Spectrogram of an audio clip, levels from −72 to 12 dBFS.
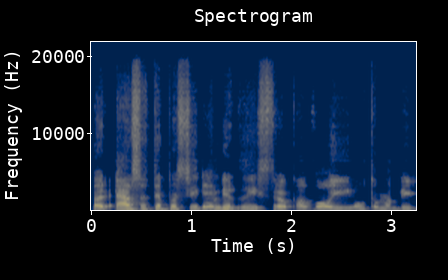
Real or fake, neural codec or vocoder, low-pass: fake; codec, 44.1 kHz, 2.6 kbps, DAC; 19.8 kHz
